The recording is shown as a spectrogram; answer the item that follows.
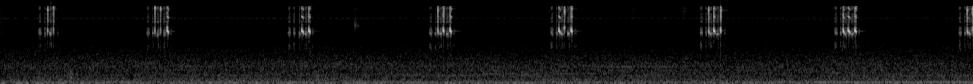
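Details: One solitary cricket chirping in a real recording: brief, high, pulsed chirps repeated about every 1.3 seconds in a steady rhythm, with a soft low hum and faint hiss behind.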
